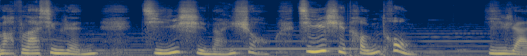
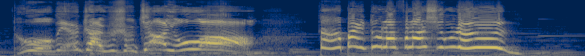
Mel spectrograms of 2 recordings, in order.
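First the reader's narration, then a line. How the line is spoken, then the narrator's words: Crowd shouting. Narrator (Chinese): 大家还是喊着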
